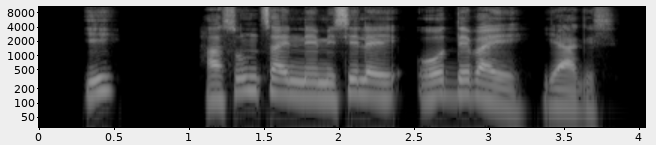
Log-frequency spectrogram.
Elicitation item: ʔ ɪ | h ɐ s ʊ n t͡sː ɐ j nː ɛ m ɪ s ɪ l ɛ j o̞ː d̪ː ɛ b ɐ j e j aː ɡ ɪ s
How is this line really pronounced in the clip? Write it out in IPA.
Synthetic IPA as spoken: ʔ ɪ | h ɐ s ʊ n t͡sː ɐ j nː ɛ m ɪ s ɪ l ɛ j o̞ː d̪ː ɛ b ɐ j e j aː ɡ ɪ s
